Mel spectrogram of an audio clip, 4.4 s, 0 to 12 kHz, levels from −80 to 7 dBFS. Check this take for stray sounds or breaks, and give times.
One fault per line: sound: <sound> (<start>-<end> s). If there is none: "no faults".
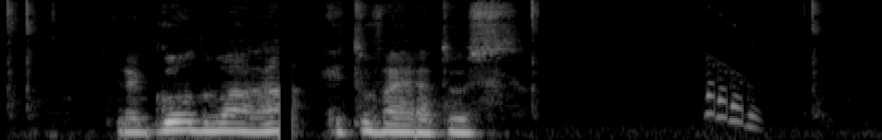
sound: dropout (1.4-1.5 s)
sound: chirp (3.5-3.8 s)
